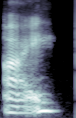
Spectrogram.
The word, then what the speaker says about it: Marni: So I have a website and my name is spelled Marni.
